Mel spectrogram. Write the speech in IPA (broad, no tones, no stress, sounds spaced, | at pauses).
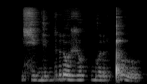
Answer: ɕ e ɡ e ɡ r o ʒ o k ɡ o r ǃ u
